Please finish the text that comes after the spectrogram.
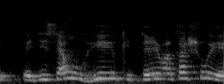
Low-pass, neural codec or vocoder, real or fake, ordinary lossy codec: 7.2 kHz; none; real; Opus, 24 kbps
